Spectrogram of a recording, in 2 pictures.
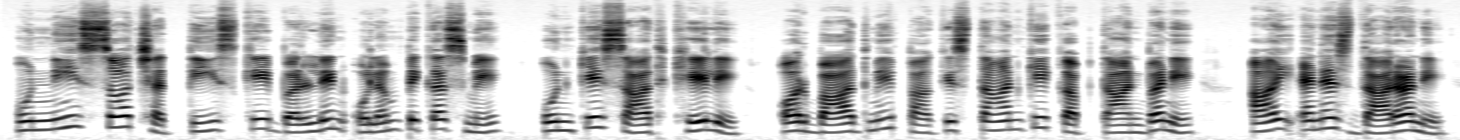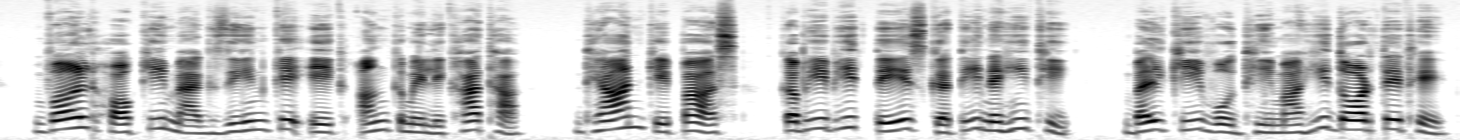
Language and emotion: Hindi, neutral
